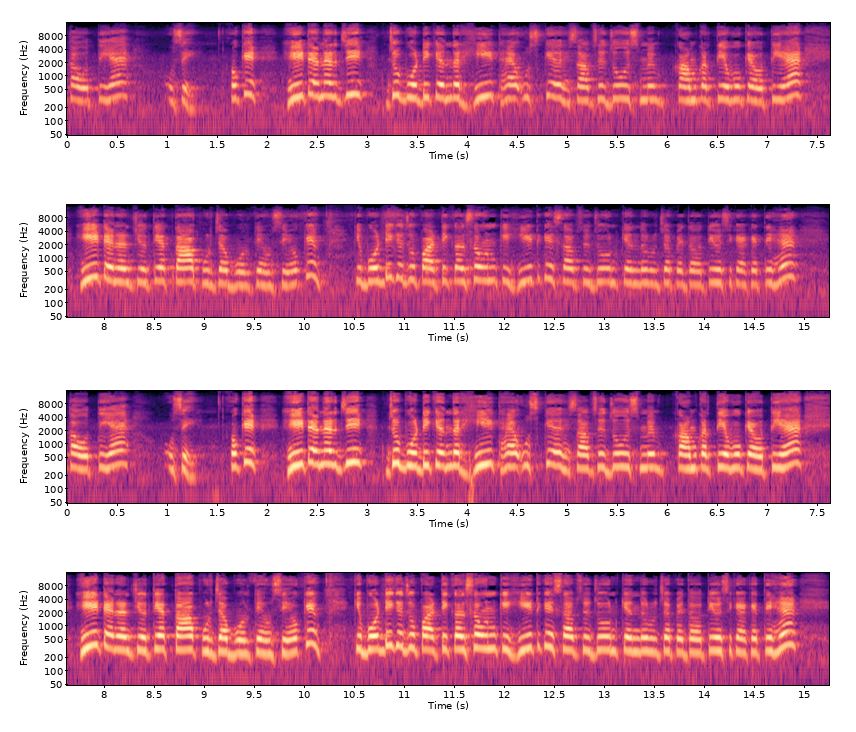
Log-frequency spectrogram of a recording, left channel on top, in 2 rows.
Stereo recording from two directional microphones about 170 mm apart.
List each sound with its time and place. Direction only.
0.0 s a woman's voice: 30° right (ahead or behind); by 14.8 s 45° right (ahead or behind)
